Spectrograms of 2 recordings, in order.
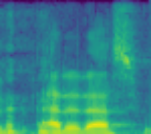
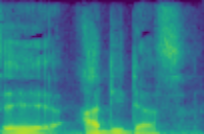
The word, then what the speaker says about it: Adidas: Steph K's got me sorted with all the gear and stuff, so I got some fresh Adidas shoes on, or Adidas, I don't know what the pronunciation is out here. Adidas, we say it in Australia. – It's Adidas.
